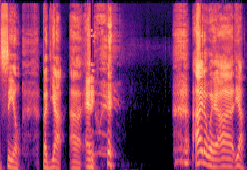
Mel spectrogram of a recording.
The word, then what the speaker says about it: Zexal: Also the reason I know that it's not pronounced Zexal, but Seal.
